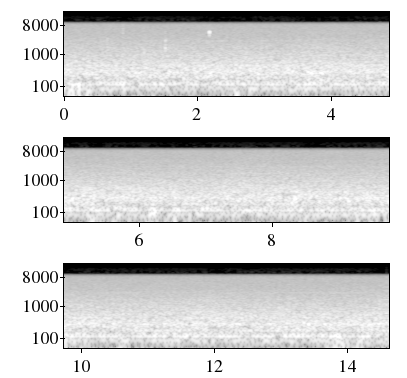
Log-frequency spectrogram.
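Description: Faint, steady hiss with one small click about two seconds in; the cloth wiping the shotgun's metal is not heard distinctly above it.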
